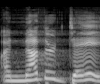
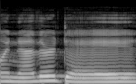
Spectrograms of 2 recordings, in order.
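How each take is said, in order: First: The voice sounds bright and cheerful. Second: The voice sounds weary and gloomy. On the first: The day ahead is welcomed with gratitude. The speaker calls it right. "No, another day, yay" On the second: The day ahead feels like a chore. The speaker calls it wrong. "oh, another day, another dollar"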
